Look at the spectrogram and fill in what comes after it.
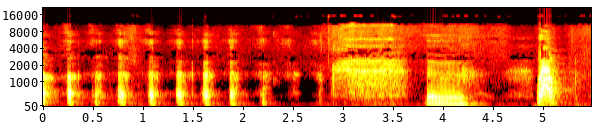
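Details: Husky puppy indoors, pestering another dog and biting its owner when scolded: a quick run of nine short yapping barks about four per second, then a hissing rush, a brief growly whine, laughter and a final sharp bark.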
